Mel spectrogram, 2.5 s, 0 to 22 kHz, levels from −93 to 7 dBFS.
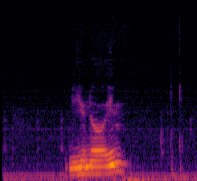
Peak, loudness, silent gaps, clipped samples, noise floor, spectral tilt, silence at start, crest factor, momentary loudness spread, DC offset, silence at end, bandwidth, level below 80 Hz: -12 dBFS; -27 LUFS; none; under 0.1%; -53 dBFS; -10.5 dB/octave; 0.8 s; 18 dB; 16 LU; under 0.1%; 0 s; 3.8 kHz; -54 dBFS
